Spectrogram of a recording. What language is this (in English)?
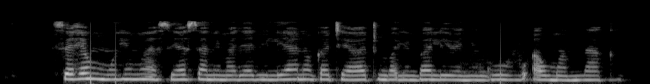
Swahili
